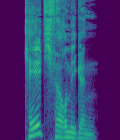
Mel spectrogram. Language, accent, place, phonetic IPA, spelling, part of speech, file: German, Germany, Berlin, [ˈkɛlçˌfœʁmɪɡn̩], kelchförmigen, adjective, De-kelchförmigen.ogg
- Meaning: inflection of kelchförmig: 1. strong genitive masculine/neuter singular 2. weak/mixed genitive/dative all-gender singular 3. strong/weak/mixed accusative masculine singular 4. strong dative plural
